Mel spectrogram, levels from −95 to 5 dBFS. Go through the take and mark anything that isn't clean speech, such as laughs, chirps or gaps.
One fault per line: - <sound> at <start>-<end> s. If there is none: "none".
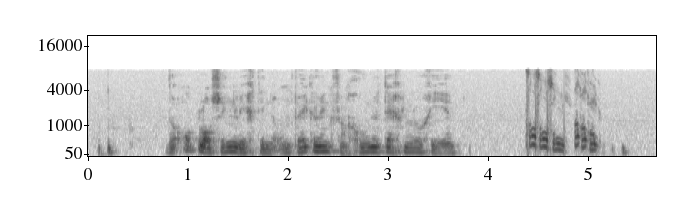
- chirp at 4.4-5.2 s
